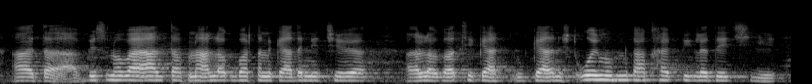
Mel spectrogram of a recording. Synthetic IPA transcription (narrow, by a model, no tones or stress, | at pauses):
at̪bisnobaalt̪əpnaələɡbəɾt̪ənkɛd̪nit͡ʃʰɛ | ələɡət̪ʰikɛkɛd̪nt͡ʃʰɛ̥t̪oimeɦunkakʰajpiled̪ɛt͡ʃʰije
